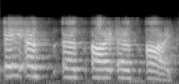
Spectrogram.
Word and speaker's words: Assisi: It's Assisi. I'm sorry I butchered the name.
